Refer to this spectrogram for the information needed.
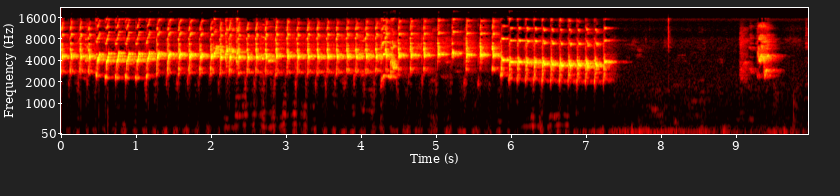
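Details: Excited lovebird giving a long ngekek as a lure: a fast, rattling high trill sustained for about seven seconds, briefly shifting pitch midway, then silence broken by one short sharp chirp near the end.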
